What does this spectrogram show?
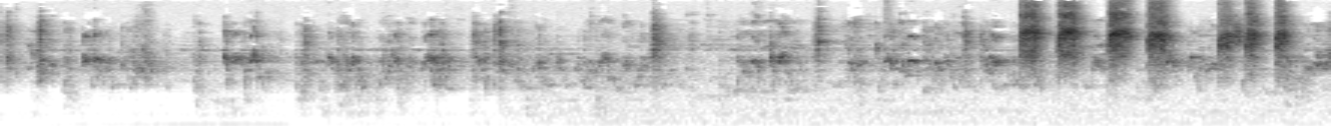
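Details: Budgerigars kept as pets chatter in scratchy warbles over a faint low hum, then break into loud, sharp high squawks repeated quickly toward the end.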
